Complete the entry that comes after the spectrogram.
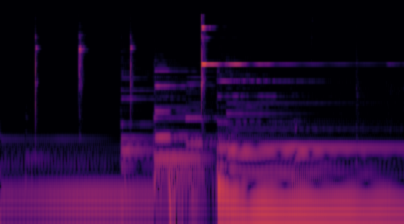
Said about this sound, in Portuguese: Você precisa de um tambor e de uma baqueta. Eu não tenho tambor, mas eu tenho um sininho.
